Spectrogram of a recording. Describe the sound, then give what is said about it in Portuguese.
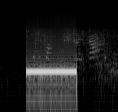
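A single steady telephone tone after a dropped call, holding one even pitch for about a second before cutting off abruptly, followed by faint, quieter voices. “A ligação caiu, seu Marcelo”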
